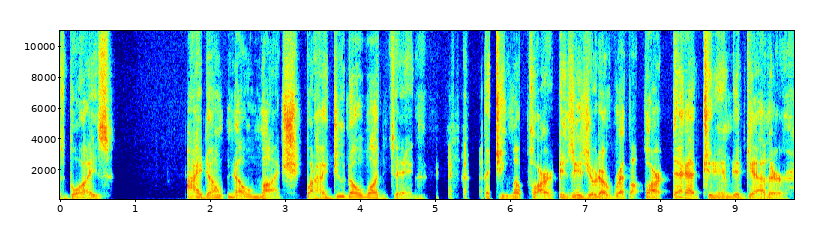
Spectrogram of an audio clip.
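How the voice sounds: Raspy put-on character voice from a man, medium pitch, fairly slow pace, with a dry, close sound and no echo.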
